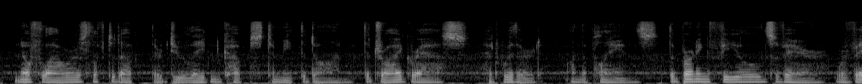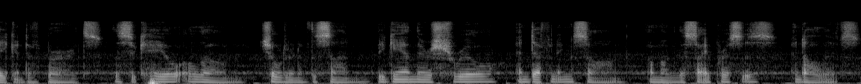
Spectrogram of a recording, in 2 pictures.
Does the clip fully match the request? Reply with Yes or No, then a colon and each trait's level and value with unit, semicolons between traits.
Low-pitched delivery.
Yes: low, 105 Hz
